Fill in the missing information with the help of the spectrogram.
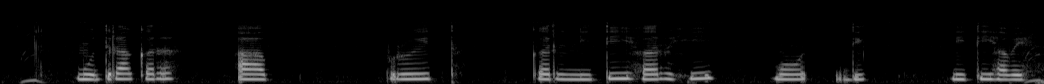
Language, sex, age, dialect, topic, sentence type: Chhattisgarhi, female, 18-24, Northern/Bhandar, banking, statement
